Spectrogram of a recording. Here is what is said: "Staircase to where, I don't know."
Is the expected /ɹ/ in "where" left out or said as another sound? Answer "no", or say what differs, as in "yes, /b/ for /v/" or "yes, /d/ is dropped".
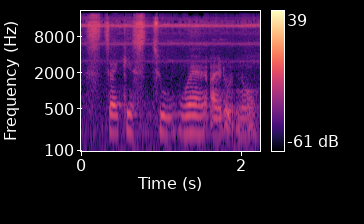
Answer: no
